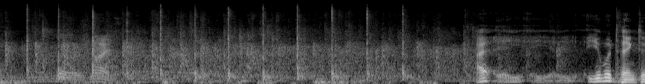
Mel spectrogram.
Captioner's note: applause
